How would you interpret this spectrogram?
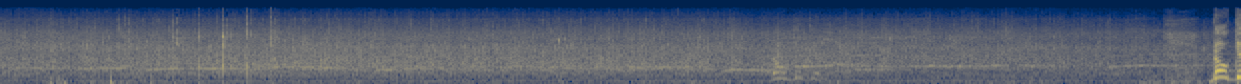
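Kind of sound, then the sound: crowd, audience clapping hands together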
